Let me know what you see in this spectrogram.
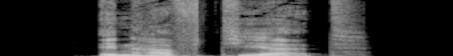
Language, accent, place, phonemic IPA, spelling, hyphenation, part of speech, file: German, Germany, Berlin, /ɪnhafˈtiːɐ̯t/, inhaftiert, in‧haf‧tiert, verb / adjective, De-inhaftiert.ogg
- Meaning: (verb) past participle of inhaftieren; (adjective) detained; imprisoned; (verb) inflection of inhaftieren: 1. third-person singular present 2. second-person plural present 3. plural imperative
